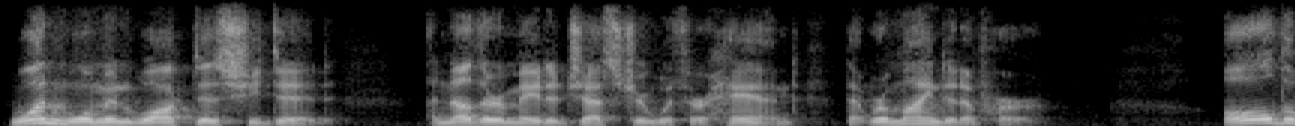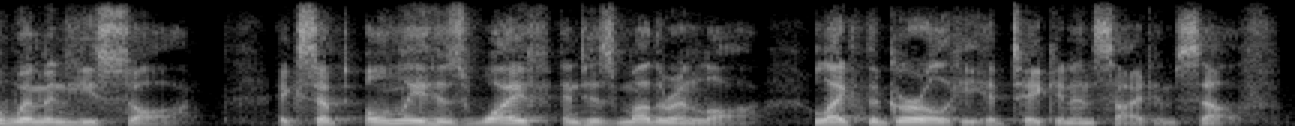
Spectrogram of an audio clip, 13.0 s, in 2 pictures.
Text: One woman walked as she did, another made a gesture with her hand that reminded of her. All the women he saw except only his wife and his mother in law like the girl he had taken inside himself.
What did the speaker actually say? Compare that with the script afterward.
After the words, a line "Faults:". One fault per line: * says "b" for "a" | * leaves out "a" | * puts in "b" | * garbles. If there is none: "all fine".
One woman walked as she did, another made a gesture with her hand that reminded of her. All the women he saw except only his wife and his mother in law like the girl he had taken inside himself.
Faults:
all fine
